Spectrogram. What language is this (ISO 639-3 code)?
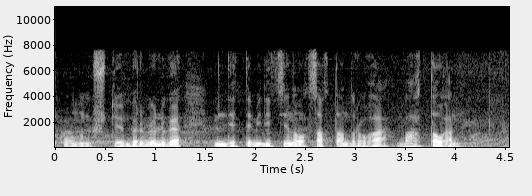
kaz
